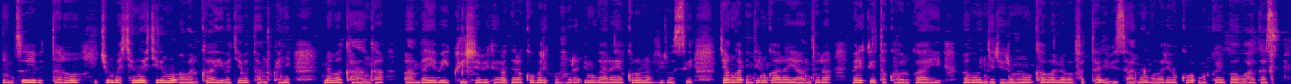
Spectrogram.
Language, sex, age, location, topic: Kinyarwanda, female, 18-24, Kigali, health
